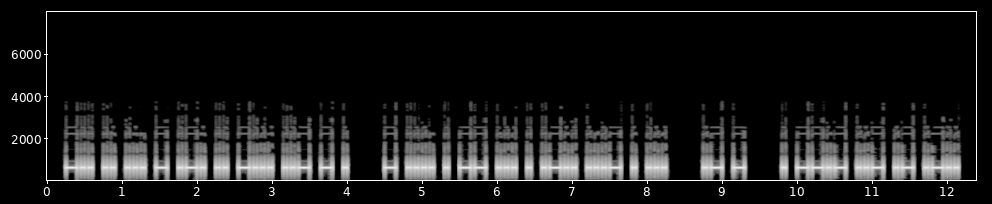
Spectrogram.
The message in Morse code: DISTRIBUTE THEMSELVES AT EQUAL

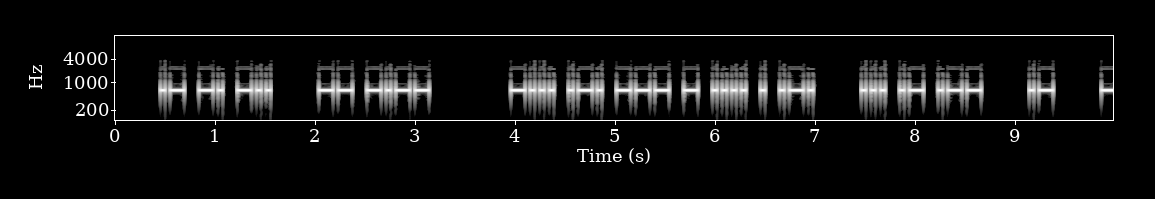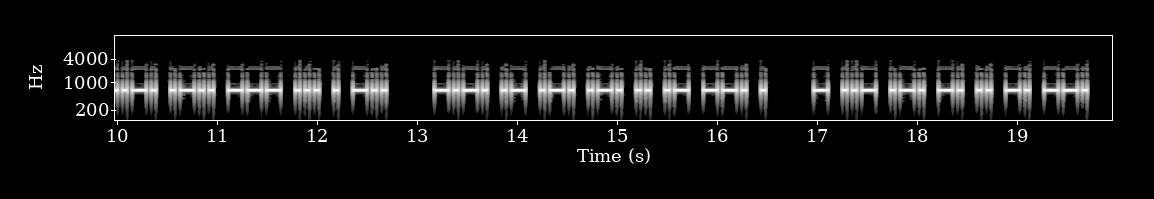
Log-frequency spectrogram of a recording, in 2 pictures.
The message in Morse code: AND MY BROTHER SAW A CLOSED CARRIAGE TURNING

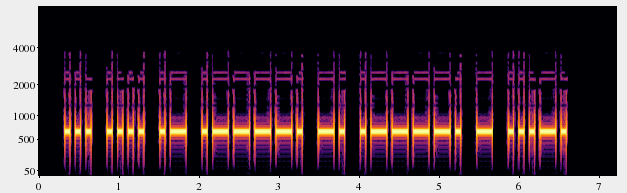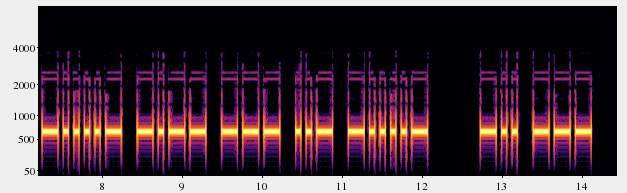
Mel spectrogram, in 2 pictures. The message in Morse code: SHA'N'T<SN> -YOU- DO

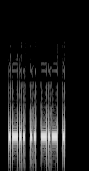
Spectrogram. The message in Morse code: LIKE

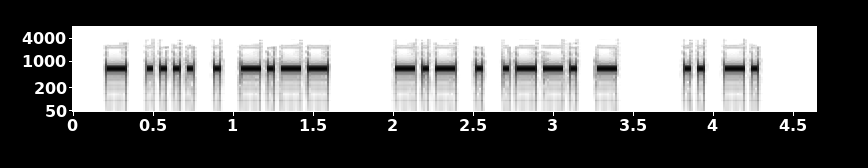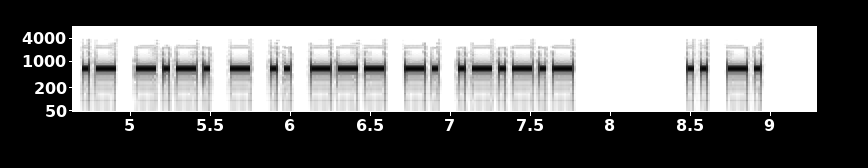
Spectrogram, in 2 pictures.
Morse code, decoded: THEY KEPT IN ACTION. IN

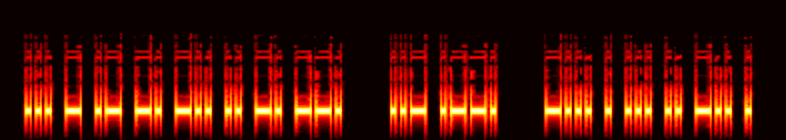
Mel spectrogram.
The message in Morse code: STANDING UP BESIDE

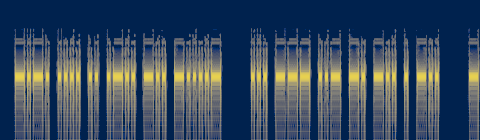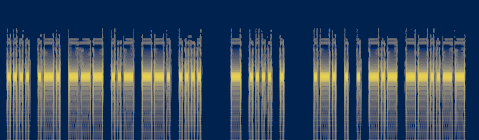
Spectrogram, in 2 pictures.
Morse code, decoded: CHILD- SOUNDED THROUGH THE REEK,

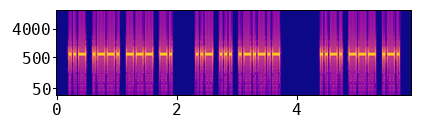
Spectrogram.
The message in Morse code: UPON US. FOR

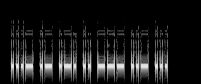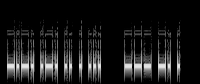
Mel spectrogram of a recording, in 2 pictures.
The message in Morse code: VARIOUS CRIES ONE

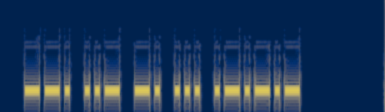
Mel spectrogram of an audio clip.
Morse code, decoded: GUNS.

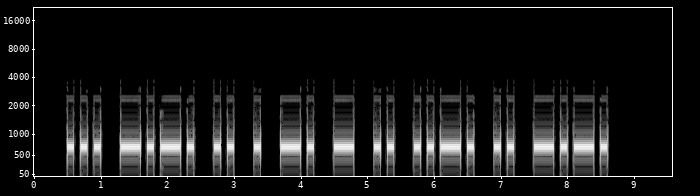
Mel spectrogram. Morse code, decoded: SCIENTIFIC

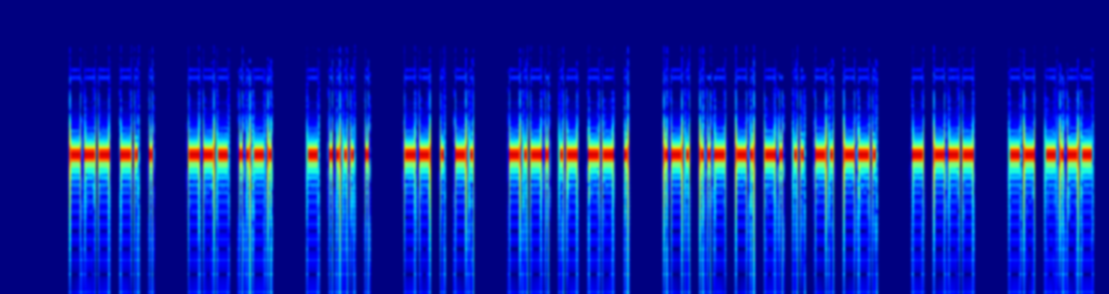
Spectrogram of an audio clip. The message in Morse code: ONE OF THE MEN CAME RUNNING TO MY

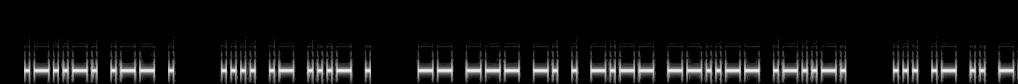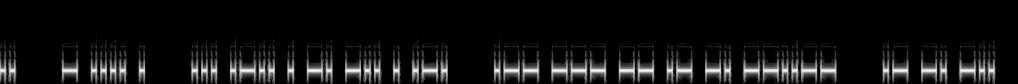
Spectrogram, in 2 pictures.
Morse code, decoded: "WE HAVE MONEY," SAID THE SLENDER WOMAN, AND

